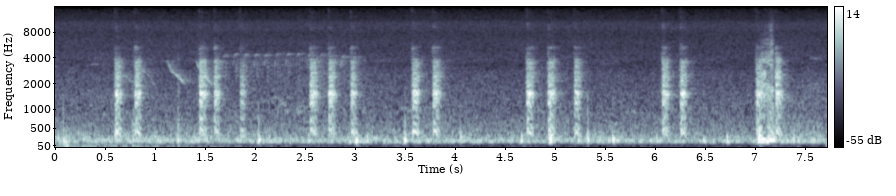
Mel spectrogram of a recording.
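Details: Squirrel calling for a mate in a mango orchard, recorded by chance on a walk; sharp clicking chirps in short pairs and clusters, repeated irregularly across the clip with a faint whistled note near the start.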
